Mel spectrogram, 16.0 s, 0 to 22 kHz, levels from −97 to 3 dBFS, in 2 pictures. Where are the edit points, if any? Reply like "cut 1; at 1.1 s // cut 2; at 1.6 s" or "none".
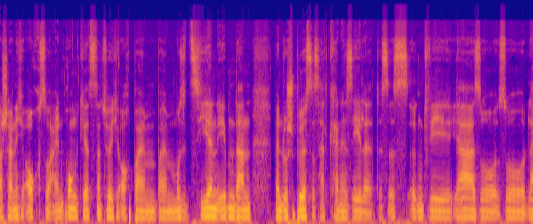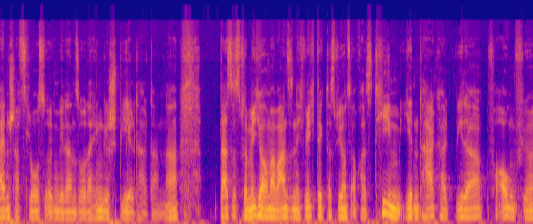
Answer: none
